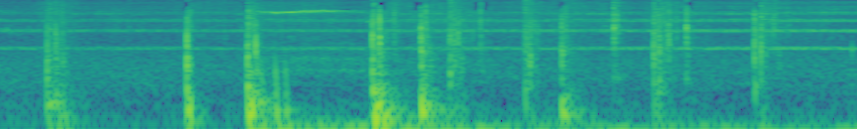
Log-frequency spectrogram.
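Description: Footsteps crunch slowly on gravel.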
